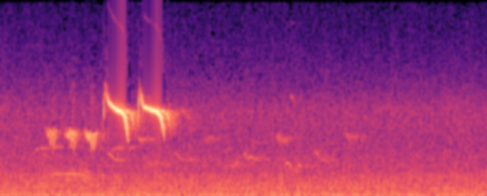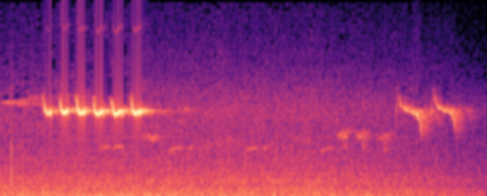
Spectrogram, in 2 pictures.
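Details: A grey wagtail sings in winter at Clare, Suffolk: sharp, very high chirps, a quick run of six thin ticking notes, then a few more high notes, over a faint background hum.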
